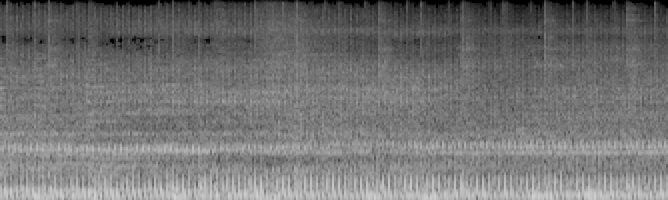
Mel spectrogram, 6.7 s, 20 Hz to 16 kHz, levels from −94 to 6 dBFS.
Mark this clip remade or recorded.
recorded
